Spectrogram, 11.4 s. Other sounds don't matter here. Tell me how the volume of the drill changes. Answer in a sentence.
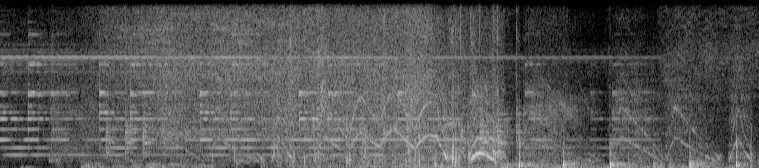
The volume of the drill goes up, then down.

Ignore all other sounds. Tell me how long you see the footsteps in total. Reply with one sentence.
The footsteps can be heard for 8 seconds in total.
